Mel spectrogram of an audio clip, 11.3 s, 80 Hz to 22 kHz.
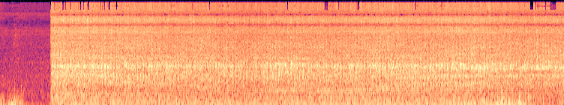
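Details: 1993 GMC C2500 6.5 turbo diesel, after a no-start fixed by jumping the oil pressure sender to run the lift pump and fitting larger 78-series batteries: catches after a short pause, settles into steady even idle clatter, no misses or knocks.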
